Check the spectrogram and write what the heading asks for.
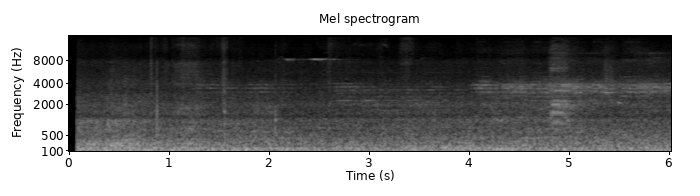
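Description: Steady low outdoor rumble, like wind on the microphone or distant traffic, with a few faint clicks in the first two seconds.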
